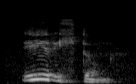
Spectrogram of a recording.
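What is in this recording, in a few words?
"bútor", Hungarian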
